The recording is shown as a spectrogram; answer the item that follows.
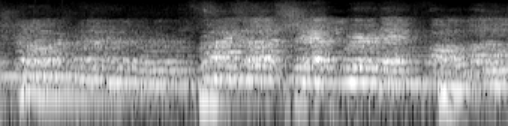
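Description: Children's choir singing in phrases with held notes, accompanied by an upright piano.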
